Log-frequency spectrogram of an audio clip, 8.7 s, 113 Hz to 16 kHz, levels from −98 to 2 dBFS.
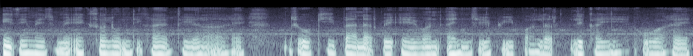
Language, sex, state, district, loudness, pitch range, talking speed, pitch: Hindi, male, West Bengal, Purulia, -14 LUFS, 130-150 Hz, 140 wpm, 135 Hz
